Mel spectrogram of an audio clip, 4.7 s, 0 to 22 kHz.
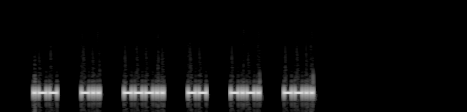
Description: Morse code, heard as a keyed tone, about 42 wpm, spaced as for 25 wpm, 700 Hz. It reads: WD8MCZ
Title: USA Call Signs - 6 Characters - 3x Character Spacing - 45wpm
